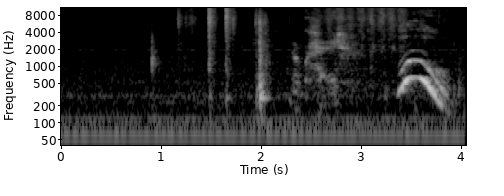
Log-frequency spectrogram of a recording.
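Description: A few light clicks and taps from handling a hot glue gun on the craft table, over a steady low hum. Near the end comes a woman's short, high-pitched yelp that rises and falls in pitch, a reaction to hot glue on her fingers.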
